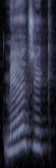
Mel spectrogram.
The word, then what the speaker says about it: magic: grade and could read magic has a soft g like jim and a hard c like cup she said now i will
